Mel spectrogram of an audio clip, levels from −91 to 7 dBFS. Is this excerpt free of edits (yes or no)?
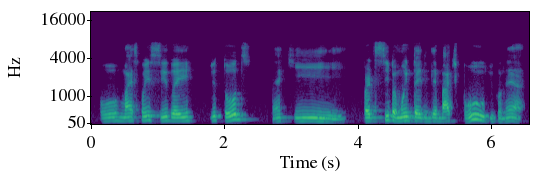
yes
